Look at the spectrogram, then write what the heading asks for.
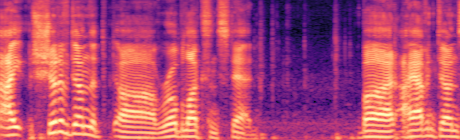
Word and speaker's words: Roblox: I don't try to pronounce stuff wrong. It's Roblox.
